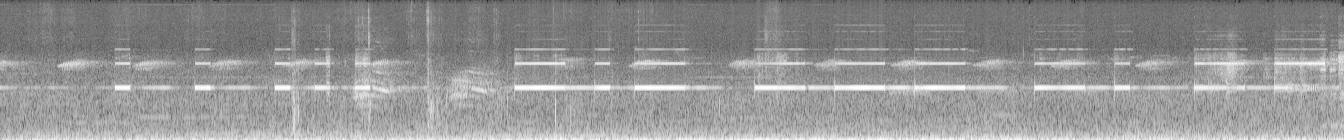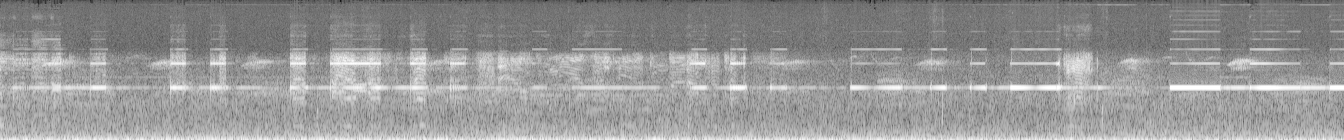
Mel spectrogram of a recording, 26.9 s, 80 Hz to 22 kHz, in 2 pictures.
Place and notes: Cetatuia Park, Klausenburg, Rumänien - Cluj, Fortress Hill project, radio transmission, morse code
At the monument of Cetatuia. A recording of a soundwalk with three radio receivers of the project radio transmission on frequency FM 105. The sound of a morse code with the in five languages coded and repeated message: "the war is over"
Soundmap Fortress Hill//: Cetatuia - topographic field recordings, sound art installations and social ambiences
29 May 2014, 16:10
